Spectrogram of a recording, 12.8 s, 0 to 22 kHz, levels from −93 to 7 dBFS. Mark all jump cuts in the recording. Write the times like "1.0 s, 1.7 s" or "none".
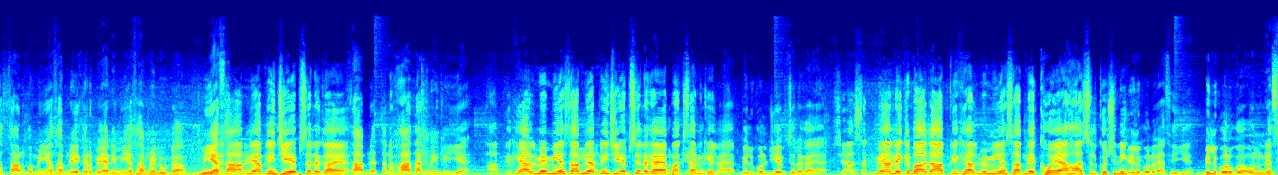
none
